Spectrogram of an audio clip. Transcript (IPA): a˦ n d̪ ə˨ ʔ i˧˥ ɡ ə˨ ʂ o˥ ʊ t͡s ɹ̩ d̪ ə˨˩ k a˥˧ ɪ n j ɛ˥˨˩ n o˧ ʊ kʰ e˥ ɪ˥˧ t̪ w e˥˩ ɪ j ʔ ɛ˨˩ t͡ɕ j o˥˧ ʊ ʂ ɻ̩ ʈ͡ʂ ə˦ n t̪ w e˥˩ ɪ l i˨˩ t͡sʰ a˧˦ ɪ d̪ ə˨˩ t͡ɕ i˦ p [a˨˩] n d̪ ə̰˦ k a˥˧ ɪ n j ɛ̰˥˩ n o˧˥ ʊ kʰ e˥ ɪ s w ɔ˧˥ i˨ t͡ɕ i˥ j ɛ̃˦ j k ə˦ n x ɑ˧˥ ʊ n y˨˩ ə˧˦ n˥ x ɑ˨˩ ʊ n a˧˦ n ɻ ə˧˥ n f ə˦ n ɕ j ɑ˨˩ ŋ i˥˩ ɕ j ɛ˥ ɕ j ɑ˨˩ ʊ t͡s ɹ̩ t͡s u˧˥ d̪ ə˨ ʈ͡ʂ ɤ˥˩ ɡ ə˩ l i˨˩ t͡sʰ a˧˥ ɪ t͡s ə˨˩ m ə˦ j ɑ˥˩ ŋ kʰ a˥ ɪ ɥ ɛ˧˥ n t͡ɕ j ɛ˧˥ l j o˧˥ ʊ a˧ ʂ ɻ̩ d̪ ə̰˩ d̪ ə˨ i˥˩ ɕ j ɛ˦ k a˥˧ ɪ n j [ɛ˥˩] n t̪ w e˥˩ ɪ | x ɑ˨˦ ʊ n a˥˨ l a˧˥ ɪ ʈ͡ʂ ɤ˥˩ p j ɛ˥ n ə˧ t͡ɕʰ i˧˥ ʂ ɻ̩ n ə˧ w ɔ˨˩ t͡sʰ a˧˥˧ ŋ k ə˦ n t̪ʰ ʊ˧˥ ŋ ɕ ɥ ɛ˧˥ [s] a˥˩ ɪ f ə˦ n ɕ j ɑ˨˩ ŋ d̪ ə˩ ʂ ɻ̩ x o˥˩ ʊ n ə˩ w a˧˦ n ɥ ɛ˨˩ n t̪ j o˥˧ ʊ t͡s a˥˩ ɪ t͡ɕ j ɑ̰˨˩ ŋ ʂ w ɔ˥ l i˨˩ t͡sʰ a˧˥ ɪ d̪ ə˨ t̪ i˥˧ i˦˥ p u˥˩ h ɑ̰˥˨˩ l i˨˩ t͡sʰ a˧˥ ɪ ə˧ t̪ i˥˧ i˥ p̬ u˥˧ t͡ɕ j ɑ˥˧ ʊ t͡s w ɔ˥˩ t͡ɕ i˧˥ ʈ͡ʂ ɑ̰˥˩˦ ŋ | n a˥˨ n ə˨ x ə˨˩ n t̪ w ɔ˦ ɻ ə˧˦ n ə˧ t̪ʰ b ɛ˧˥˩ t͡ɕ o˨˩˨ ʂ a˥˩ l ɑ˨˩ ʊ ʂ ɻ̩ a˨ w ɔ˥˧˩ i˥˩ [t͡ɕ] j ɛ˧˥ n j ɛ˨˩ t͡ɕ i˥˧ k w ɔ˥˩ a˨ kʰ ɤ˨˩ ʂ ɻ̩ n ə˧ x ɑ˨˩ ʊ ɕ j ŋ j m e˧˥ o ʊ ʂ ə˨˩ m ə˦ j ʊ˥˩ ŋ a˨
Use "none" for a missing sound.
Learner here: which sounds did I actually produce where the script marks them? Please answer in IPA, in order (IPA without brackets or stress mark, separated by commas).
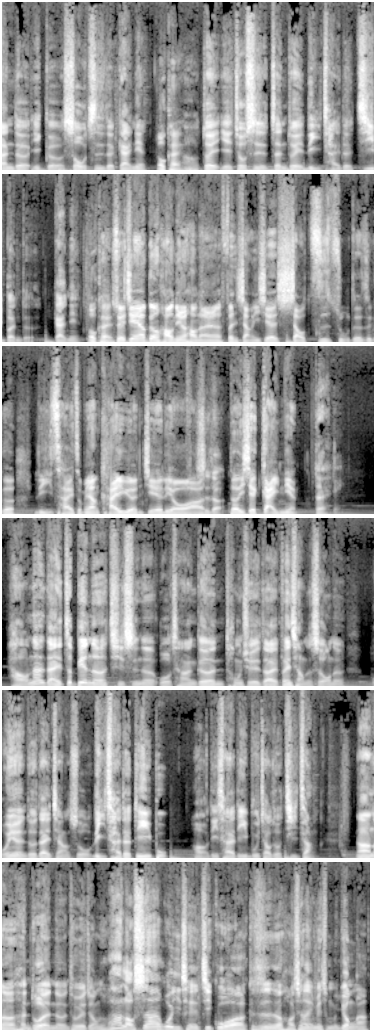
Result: ə˨˩, ɛ˥˩, t͡s, t͡ɕʰ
